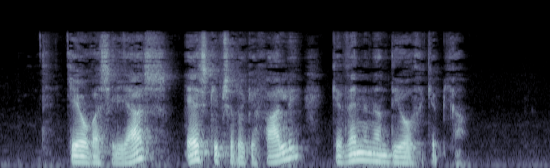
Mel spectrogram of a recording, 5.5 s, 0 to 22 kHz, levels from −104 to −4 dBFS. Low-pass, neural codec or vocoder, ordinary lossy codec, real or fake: 10.8 kHz; none; AAC, 48 kbps; real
